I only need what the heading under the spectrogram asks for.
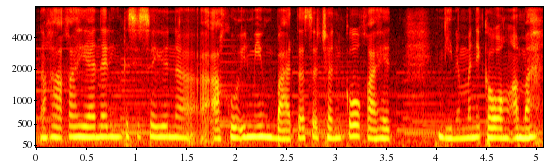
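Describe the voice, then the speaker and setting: An actress playing a guilty yet defiant young wife and daughter in a Filipino radio melodrama, dramatic and defensive. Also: female voice, mid-range voice, little pitch movement, fairly quick, warm tone, close to an everyday voice. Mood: resolved, impatient. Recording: music bed behind the voice.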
